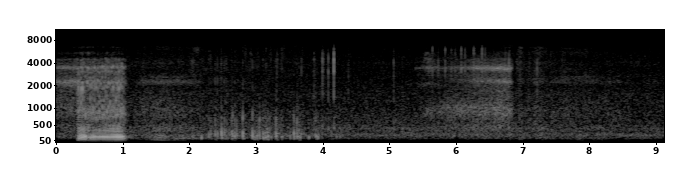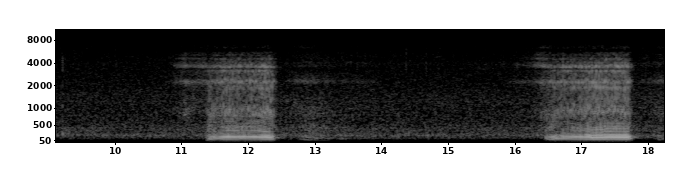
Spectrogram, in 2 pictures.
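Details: A sleeping Bloodhound snores in a room, deep rasping rumbles of about a second each, several seconds apart, with softer breathy wheezes and faint clicks in the gaps.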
